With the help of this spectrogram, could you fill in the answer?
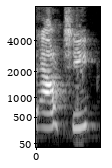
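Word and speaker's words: Auchi: That's how it's pronounced, Ouchie.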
